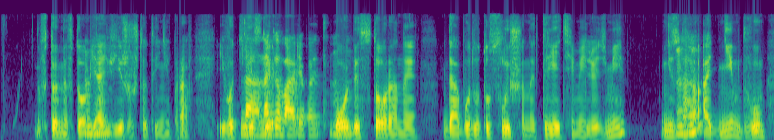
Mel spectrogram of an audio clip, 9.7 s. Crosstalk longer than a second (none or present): none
